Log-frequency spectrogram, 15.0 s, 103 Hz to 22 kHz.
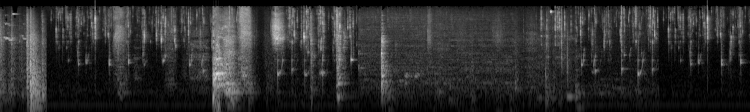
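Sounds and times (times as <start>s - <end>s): man urinating into toilet: 1.0s - 4.3s, 5.4s - 7.2s, 10.5s - 15.0s
loud sneeze: 4.2s - 5.7s.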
